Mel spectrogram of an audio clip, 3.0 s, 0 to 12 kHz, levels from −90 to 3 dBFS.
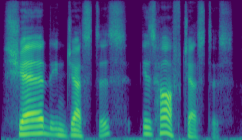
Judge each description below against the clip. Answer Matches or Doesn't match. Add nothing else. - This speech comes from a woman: Doesn't match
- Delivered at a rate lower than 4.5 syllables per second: Matches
